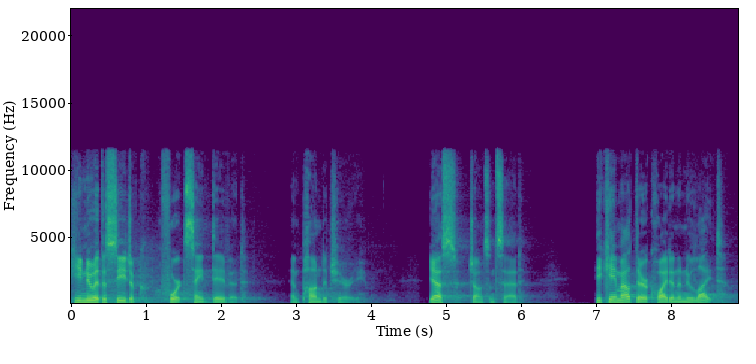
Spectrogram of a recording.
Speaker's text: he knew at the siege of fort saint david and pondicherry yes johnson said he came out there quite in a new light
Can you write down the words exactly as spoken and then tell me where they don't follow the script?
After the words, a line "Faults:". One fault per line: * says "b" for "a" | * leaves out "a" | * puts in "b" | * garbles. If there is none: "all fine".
he knew at the siege of fort saint david and pondicherry yes johnson said he came out there quite in a new light
Faults:
all fine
